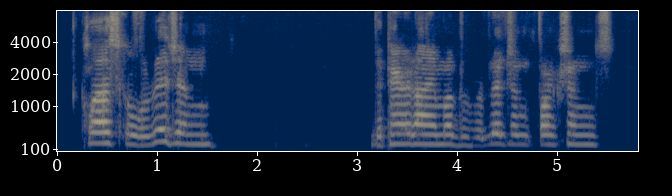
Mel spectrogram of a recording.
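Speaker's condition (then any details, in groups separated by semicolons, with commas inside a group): Cerebral palsy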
